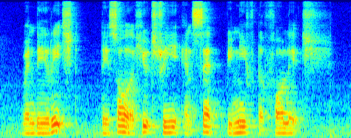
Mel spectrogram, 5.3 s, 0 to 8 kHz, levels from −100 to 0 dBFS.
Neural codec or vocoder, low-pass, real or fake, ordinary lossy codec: none; none; real; none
